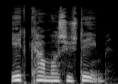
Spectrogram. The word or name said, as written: etkammersystem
